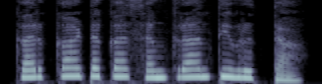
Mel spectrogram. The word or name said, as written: ಗೀರ್ಕಡಗ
